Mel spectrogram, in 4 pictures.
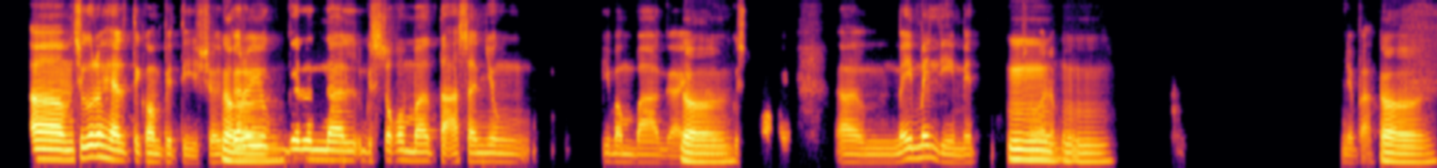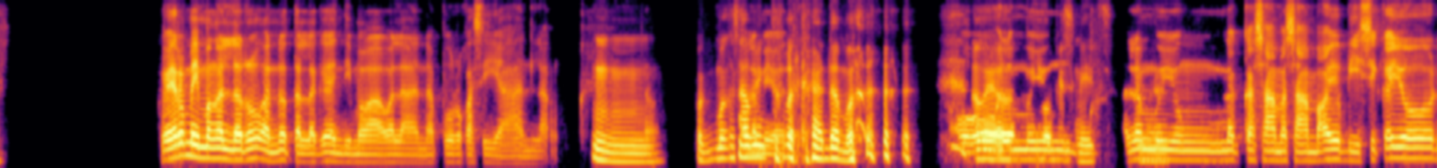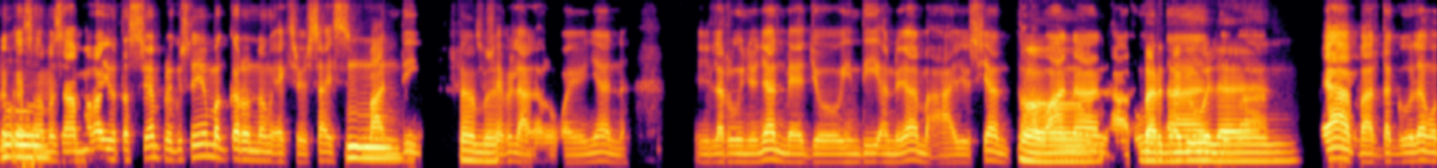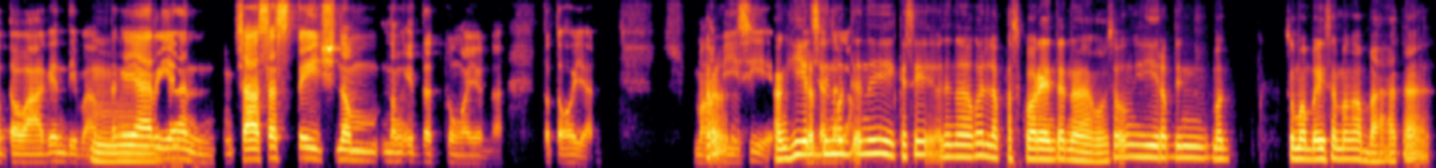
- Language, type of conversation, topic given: Filipino, unstructured, Ano ang pinakamasayang bahagi ng paglalaro ng isports para sa’yo?
- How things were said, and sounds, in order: in English: "healthy competition"; other background noise; laughing while speaking: "kabarkada mo"; chuckle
